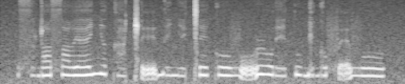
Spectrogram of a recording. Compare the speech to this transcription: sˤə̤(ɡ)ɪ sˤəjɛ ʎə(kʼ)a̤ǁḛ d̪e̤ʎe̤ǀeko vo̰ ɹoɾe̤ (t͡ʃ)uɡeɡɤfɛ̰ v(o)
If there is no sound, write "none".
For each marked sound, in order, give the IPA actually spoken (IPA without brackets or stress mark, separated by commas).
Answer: ɖ, k, t̪, o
